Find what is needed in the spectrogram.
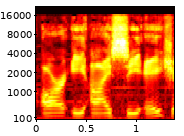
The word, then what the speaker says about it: Reich: Confronting economist Robert Reich, who spells his name R E I C H and pronounces it Reich,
